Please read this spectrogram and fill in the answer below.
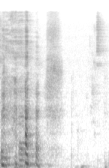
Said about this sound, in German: Ich gieße mir auch mal kurz noch was ein.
